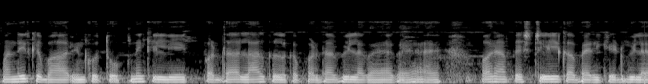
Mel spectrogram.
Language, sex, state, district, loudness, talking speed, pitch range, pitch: Hindi, male, Gujarat, Valsad, -16 LUFS, 230 wpm, 110-115 Hz, 110 Hz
